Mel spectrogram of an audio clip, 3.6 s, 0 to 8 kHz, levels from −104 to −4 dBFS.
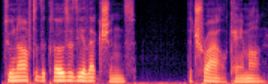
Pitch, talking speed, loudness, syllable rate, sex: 120 Hz, 185 wpm, -18 LUFS, 5.5 syllables/s, male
